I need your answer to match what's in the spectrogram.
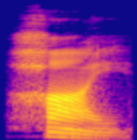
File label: "high", English; Describing Clothes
